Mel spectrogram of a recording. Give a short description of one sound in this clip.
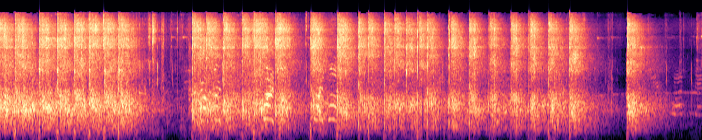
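Gunshots ring out in a rapid, loud burst outdoors.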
